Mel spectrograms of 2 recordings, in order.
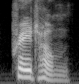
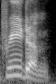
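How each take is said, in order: First: The name does not sound like 'freedom'. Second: The name sounds just like 'freedom'. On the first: The speaker calls it wrong. "I didn't sound it very well" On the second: The speaker calls it right. "Sounds like freedom"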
